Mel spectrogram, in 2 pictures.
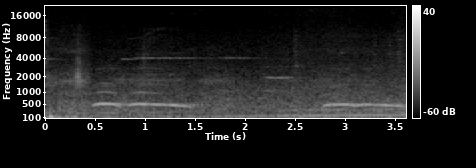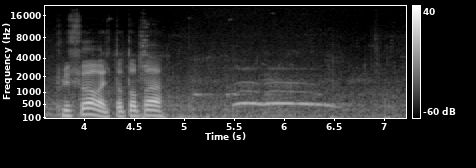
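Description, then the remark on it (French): A person holding a pole imitates an owl, giving three drawn-out, wavering hoots spaced a couple of seconds apart, with another voice briefly speaking up between the second and third calls. “Tu veux faire un peu de son Je tiens la perche et je vais faire du hibou.”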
